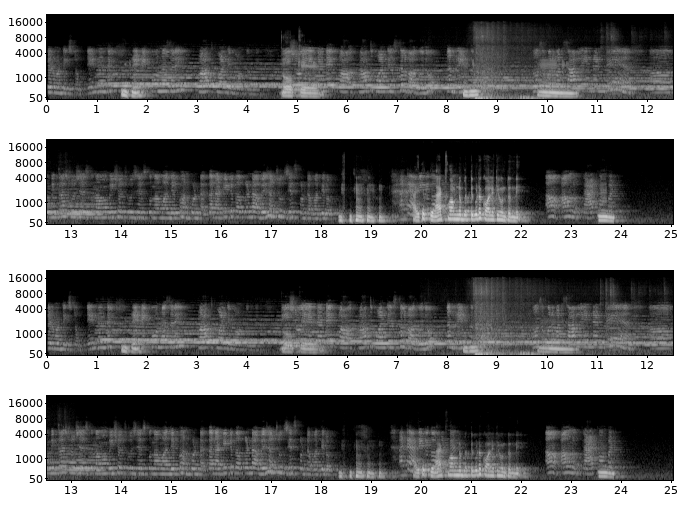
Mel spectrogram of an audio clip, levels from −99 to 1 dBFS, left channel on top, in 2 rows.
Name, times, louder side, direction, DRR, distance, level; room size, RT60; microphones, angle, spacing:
voice 1, 0.0-2.7 3.0-4.2 4.6-7.7 8.0-8.8 9.7-18.2 19.4-20.7 22.5-23.9, equal, 30° right, 3.4 m, -45 dB
sound 1, 0.9-13.6, equal, 60° right, 3.6 m, -42 dB
voice 2, 1.5-1.9 4.7-5.5 8.3-8.7 9.8-10.6 18.3-22.2 23.5-23.9, left 6 dB, 70° left, 0.3 m, -30 dB
sound 2, 7.5-13.0, right 1 dB, 90° right, 3.4 m, -46 dB
16.5 x 9.8 x 2.6 m
head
